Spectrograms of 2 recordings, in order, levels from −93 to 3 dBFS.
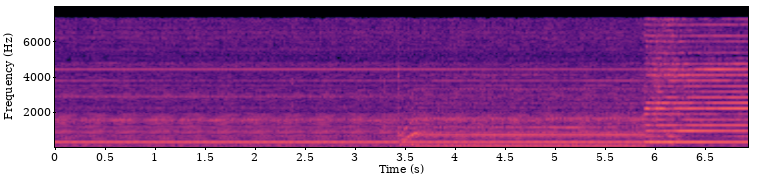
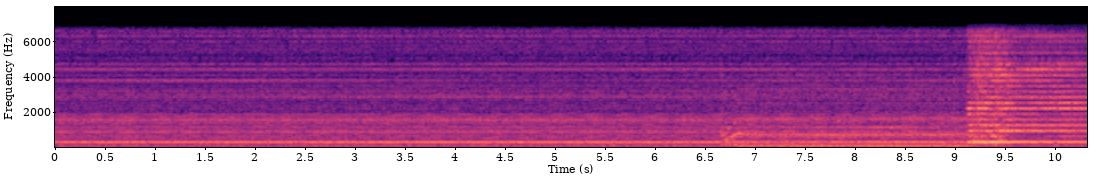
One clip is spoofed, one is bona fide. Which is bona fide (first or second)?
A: first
